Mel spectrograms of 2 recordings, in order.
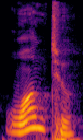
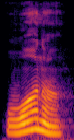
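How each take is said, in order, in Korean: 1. 두 단어 모두 완전하고 따로따로 발음됩니다. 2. 두 단어는 함께 이어지고 줄어들어 발음됩니다. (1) "want to 또는" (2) "연음에 의해서"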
